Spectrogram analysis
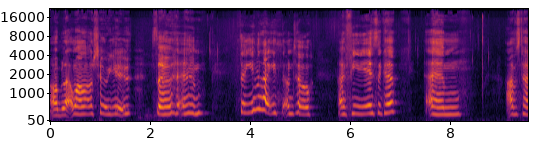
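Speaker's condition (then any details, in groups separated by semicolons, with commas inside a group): Cerebral palsy; since birth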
